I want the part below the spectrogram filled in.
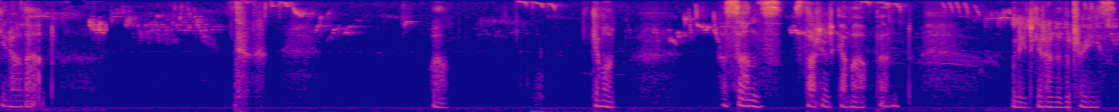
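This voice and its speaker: Relief and fondness come through first, then a gentle, guiding tone, as this woman plays an anxious, loving vampire sorceress who works blood magic and carries a lover's guilt in an ASMR fantasy piece. Her low-sitting voice is breathy and soft, frequently slipping to a whisper, with hesitant, halting, tender delivery. There's slight background noise, with birdsong and natural ambience effects in the outdoor setting.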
